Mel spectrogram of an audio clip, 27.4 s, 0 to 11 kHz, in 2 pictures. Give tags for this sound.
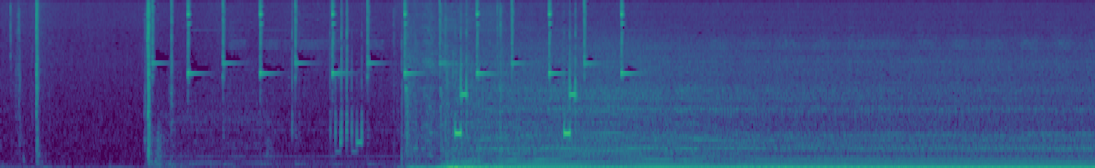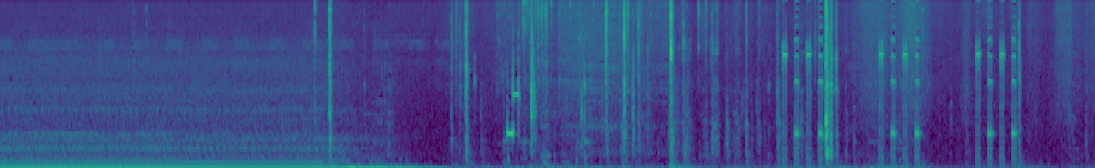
car; engine; foley; h1; starting; zoom

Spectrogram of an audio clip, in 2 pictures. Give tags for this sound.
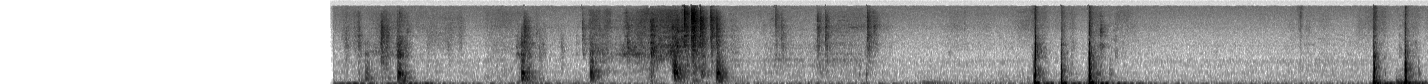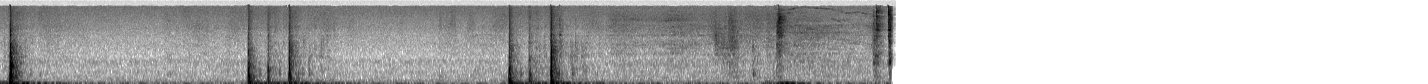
cushion; a; patting

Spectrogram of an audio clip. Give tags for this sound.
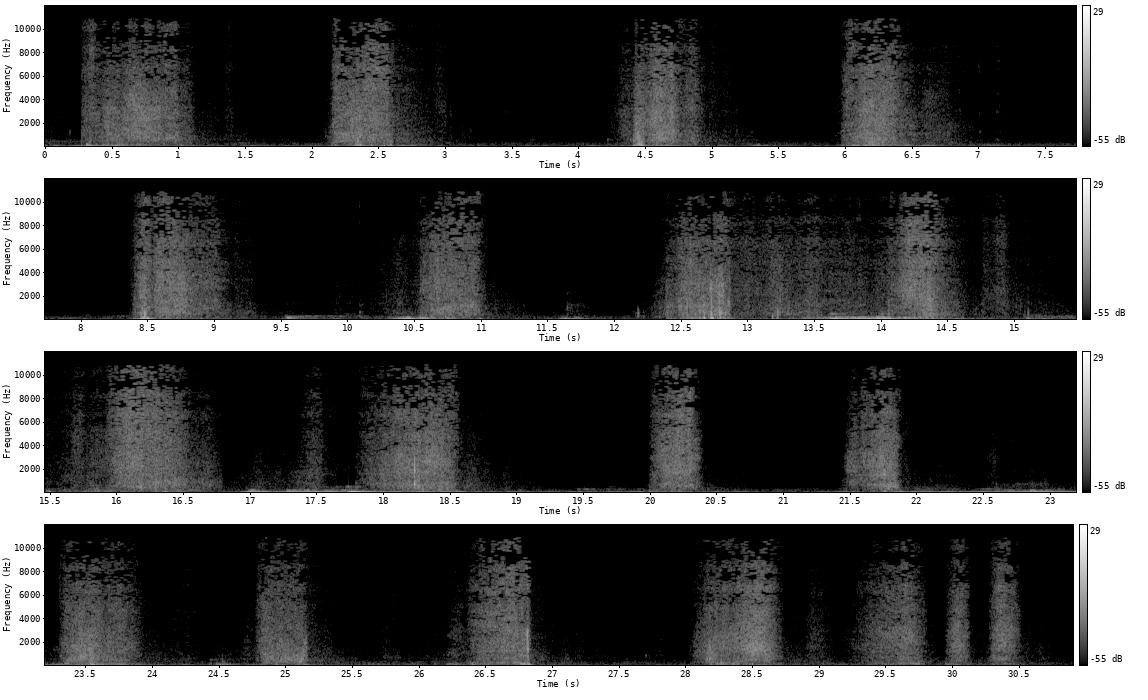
foley; film; cloth

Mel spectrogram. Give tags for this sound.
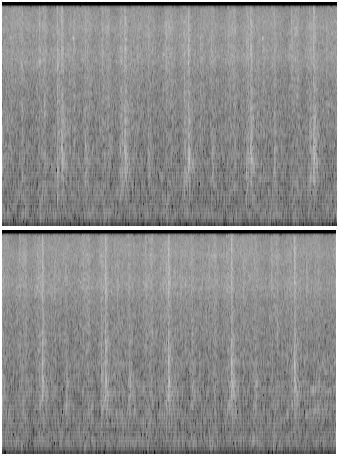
industrial; machine; metal; movement; noise; rhythmic

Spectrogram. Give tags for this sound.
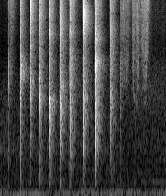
making; dust

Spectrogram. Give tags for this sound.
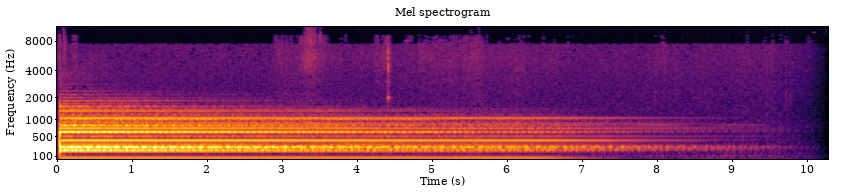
percussion; tam-tam

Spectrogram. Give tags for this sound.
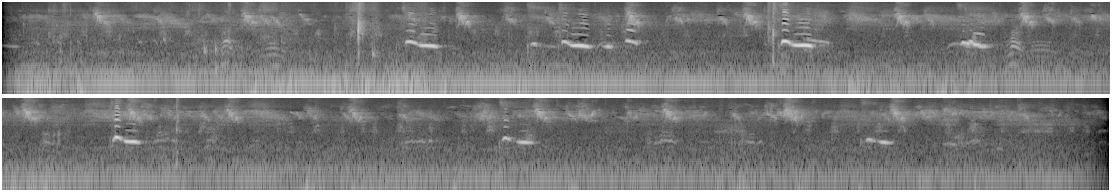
swan; birdsong

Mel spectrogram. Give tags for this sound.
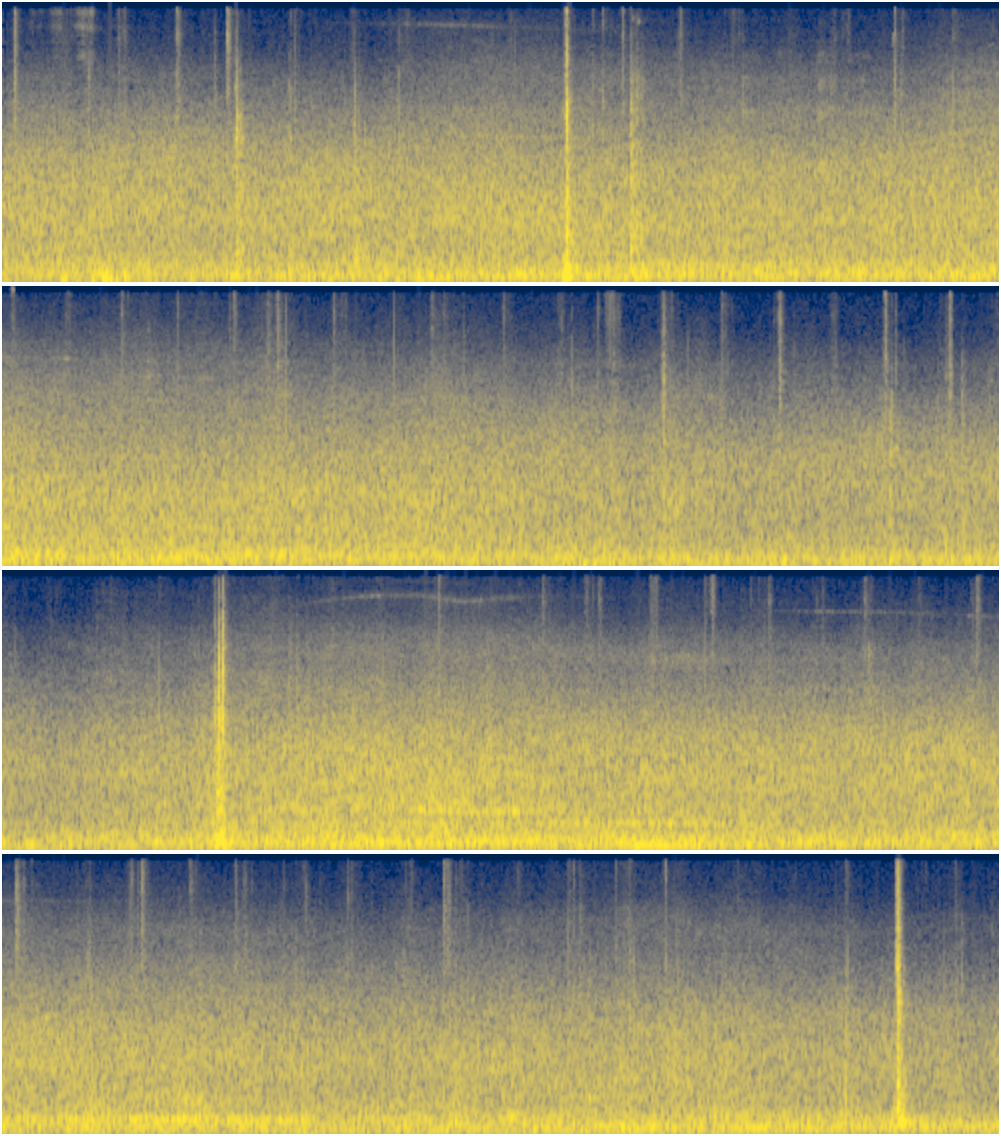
city; eastbank; footsteps; oregon; pdx; portland; sound; sounds; soundscape; walking

